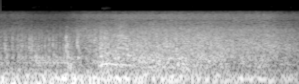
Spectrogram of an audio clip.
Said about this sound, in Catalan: L'onada, corrent cap a la terra, va caure damunt la platja i amb un soroll horrible. Una altra onada.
